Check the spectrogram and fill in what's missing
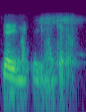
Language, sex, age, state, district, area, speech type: Tamil, male, 18-30, Tamil Nadu, Pudukkottai, rural, conversation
